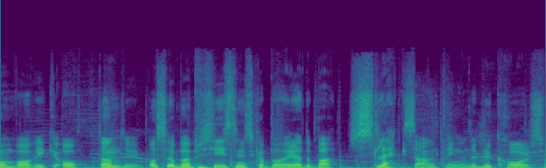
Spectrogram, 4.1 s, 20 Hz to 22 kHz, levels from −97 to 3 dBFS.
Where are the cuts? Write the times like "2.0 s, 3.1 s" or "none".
1.0 s, 2.7 s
